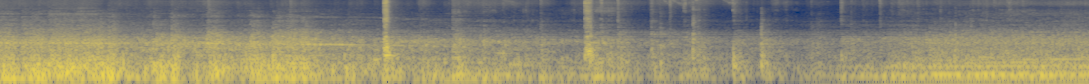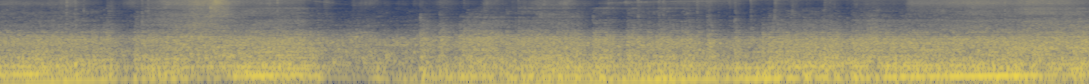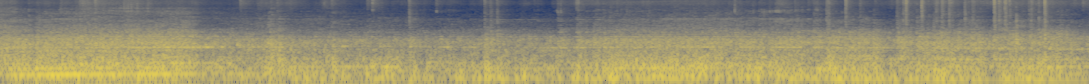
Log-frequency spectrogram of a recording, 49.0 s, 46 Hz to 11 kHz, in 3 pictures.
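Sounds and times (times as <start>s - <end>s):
road and wind noise: 0.0s - 49.0s
vehicle engine: 0.0s - 49.0s.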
